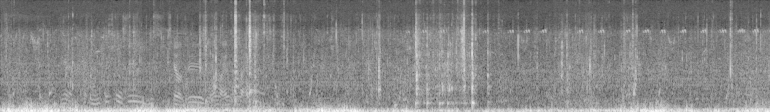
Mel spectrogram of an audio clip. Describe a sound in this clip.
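Waves splash against rocks.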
